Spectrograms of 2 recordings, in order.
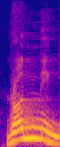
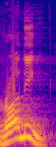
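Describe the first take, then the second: First: The n sound is doubled across both syllables. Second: The n sound is said only once. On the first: The speaker calls it wrong. "두 개가 같이 센 발음으로 돼야 되느냐 넌 런닝 이런 식으로" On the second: The speaker calls it right. "러닝 이렇게 하나 있을 때하고 똑같이 되는 거죠"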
